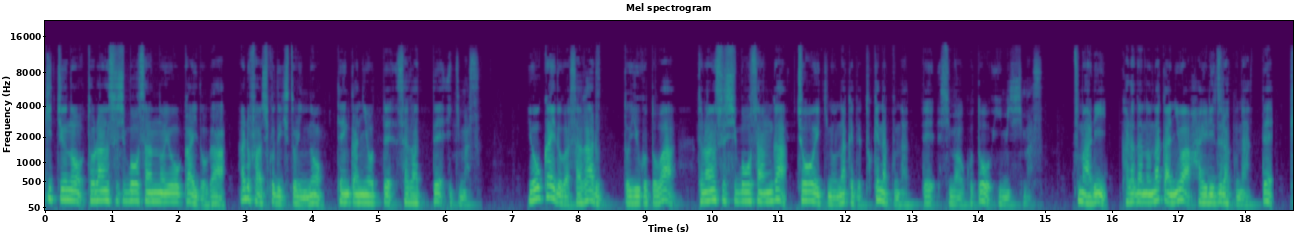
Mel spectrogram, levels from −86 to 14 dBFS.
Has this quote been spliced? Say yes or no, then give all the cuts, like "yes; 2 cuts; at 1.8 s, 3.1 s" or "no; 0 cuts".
no; 0 cuts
